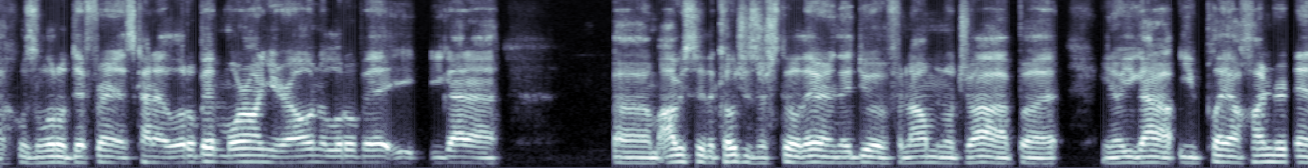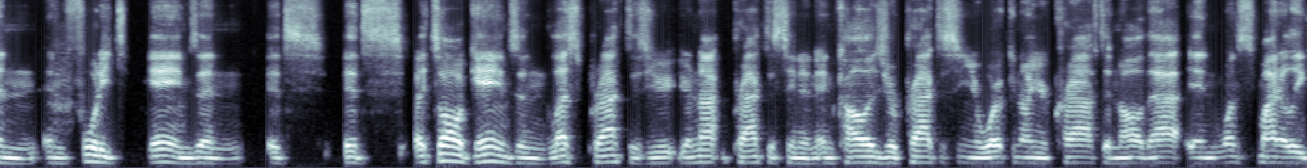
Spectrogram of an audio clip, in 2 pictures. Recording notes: on Zoom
